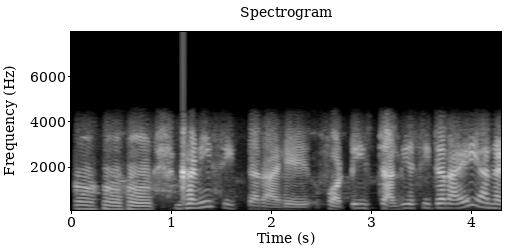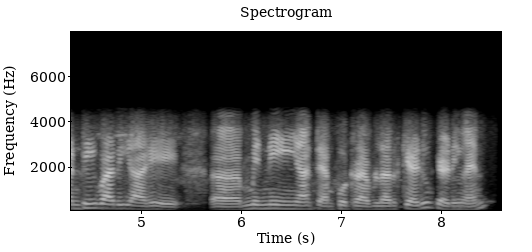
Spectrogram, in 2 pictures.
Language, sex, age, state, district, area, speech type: Sindhi, female, 60+, Delhi, South Delhi, urban, conversation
